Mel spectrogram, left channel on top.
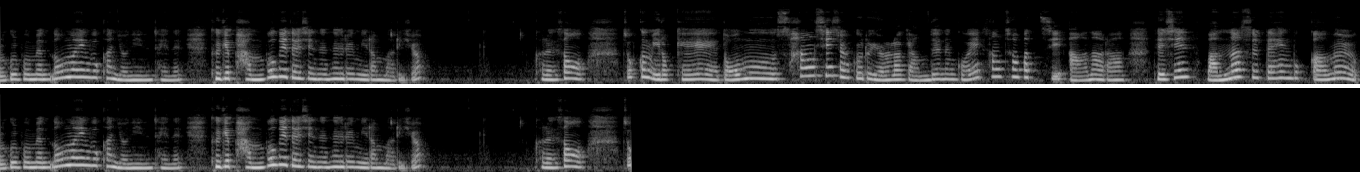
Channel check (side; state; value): right; drops out; at 6.4 s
